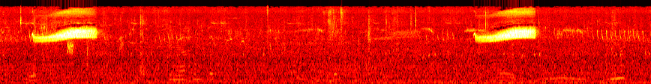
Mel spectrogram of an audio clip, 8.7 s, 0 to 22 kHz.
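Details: A European greenfinch (Chloris chloris) in Córdoba, Spain, April 2011, gives two drawn-out, buzzy, rising wheezes about six seconds apart, each under a second, over a quiet background.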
